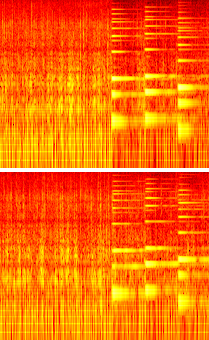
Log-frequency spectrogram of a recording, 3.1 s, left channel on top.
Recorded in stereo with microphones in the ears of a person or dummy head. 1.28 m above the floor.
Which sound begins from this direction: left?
A ringtone, at 1.7 s.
